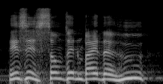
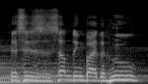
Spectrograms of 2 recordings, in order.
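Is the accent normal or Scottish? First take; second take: Scottish; normal. First: It is said in a Scottish accent. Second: It is said in the speaker's normal accent.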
